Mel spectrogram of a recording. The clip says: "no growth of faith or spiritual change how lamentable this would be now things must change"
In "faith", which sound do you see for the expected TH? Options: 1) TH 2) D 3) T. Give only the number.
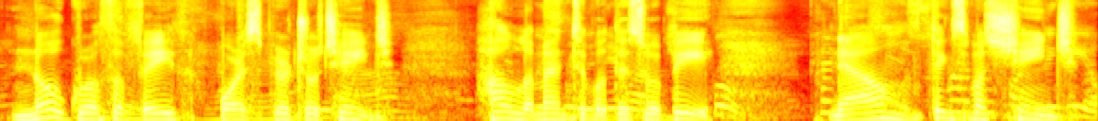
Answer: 1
